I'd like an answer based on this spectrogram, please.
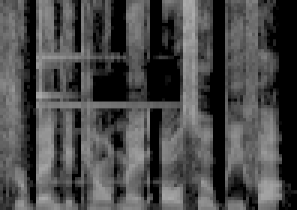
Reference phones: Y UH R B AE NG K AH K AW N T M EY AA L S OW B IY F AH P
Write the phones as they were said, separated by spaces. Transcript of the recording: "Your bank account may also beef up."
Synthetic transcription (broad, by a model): Y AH R B AE NG K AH K AW N M EY AA L S OW B IY F AH P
